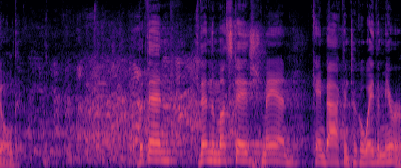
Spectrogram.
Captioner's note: laughter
